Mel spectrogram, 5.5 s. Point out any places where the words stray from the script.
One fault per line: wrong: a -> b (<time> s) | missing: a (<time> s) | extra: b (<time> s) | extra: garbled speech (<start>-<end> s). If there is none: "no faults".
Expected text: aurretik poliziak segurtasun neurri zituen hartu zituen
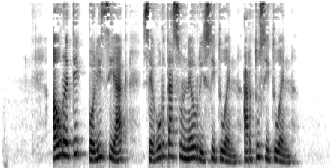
no faults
